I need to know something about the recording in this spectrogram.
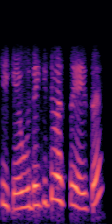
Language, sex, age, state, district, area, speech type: Marathi, female, 30-45, Maharashtra, Wardha, rural, conversation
